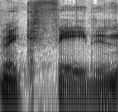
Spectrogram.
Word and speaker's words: McFadden: I don't have the confidence level of being like, yeah, I'm McFadden, and it's pronounced McFadden.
